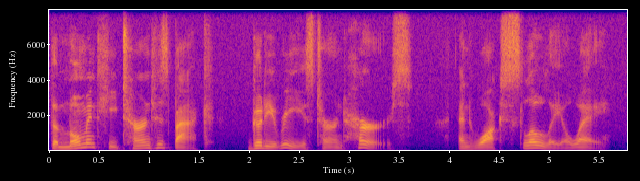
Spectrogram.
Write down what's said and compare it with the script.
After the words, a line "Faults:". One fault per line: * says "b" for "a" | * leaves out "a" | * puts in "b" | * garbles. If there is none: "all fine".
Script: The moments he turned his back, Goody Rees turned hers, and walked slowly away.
The moment he turned his back, Goody Rees turned hers, and walked slowly away.
Faults:
* says "moment" for "moments"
